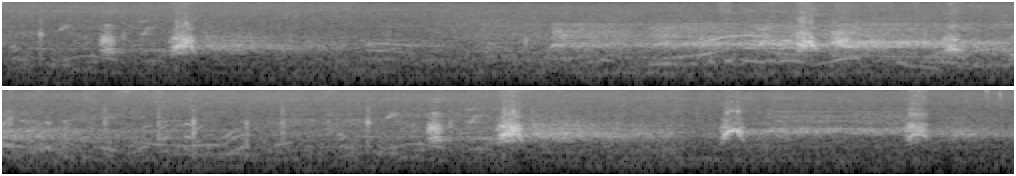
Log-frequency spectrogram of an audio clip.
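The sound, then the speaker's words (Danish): Several dogs bark and yip in short bursts, with some whimpering between, against a busy outdoor crowd murmur where people chatter, in a long queue of children with pets outside a cathedral waiting for a bishop's blessing of the animals. “På den dag danner der sig en lang kø uden for katedralen af børn, der kommer slæbende med kæledyr, der skal modtage biskoppens velsignelse. Katte, hunde, hamstre, guldfisk, papegøjer, slanger.”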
